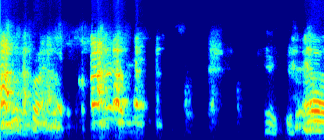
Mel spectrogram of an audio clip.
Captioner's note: laughter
